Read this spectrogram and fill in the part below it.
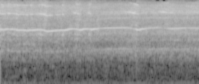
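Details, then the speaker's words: Dental handpiece run at low speed to polish teeth right after braces removal, kept slow because the teeth may be sensitive: a steady high-pitched whine over a faint low hum. "Chad is getting his teeth all polished up. Well, even though the sound is a dental handpiece, we don't have to run this at super high speeds."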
